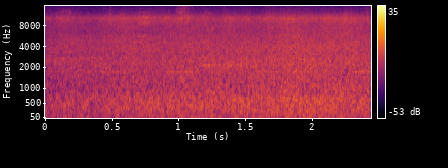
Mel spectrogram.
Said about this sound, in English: Under the Dumbo Archway in Brooklyn, you can hear the familiar sounds of New York City. Angry drivers in traffic. Tourists taking photos. the roar of the M train right above.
